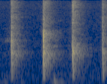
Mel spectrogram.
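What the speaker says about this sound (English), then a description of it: "clap for the NHS" Four separate hand claps in a quick, even rhythm, faint and slightly distant, people applauding the NHS at eight o'clock.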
